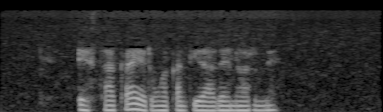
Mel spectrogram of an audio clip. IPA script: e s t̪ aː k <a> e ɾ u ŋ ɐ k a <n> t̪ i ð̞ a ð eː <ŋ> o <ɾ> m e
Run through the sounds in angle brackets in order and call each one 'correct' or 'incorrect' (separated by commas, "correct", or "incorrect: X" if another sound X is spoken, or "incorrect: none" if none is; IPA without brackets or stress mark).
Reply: correct, correct, incorrect: n, correct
